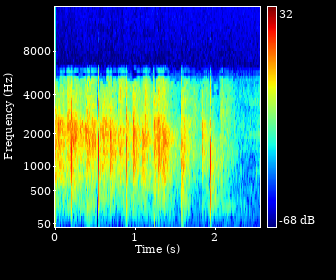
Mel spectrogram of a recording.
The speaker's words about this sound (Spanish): Y ahora por los adultos bien grandotes como nosotros. Vamos a dar palmas también al Señor por los adultos.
